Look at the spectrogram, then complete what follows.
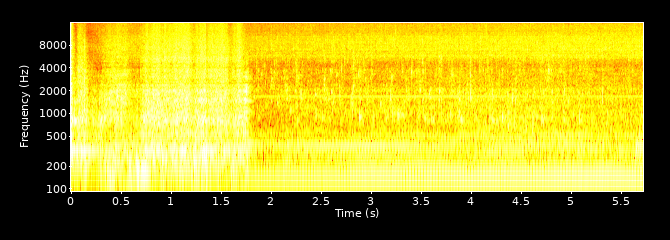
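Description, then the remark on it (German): A vacuum toilet, of the kind builders in Knittlingen can install in their bathrooms instead of water-flush toilets, flushes with a loud, rushing whoosh lasting under two seconds as wastewater is sucked away rather than flushed. It then cuts off abruptly to a steady mechanical hum from a pump. No one speaks. “Denn die Bauherren in Knittlingen können statt Wasserklosetts Vakuumtoiletten in ihre Bäder einbauen.”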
